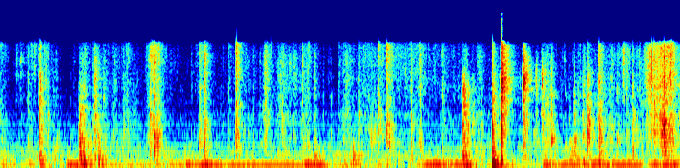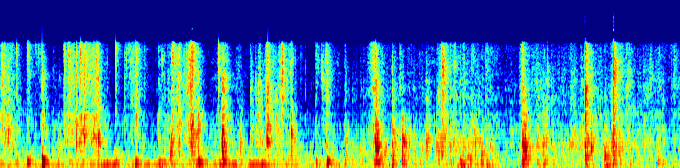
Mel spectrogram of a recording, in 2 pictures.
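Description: Hobby box of hockey card packs being opened and handled by hand: cardboard flaps and packs knocking, crinkling and rustling in a quick, irregular run of clicks.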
